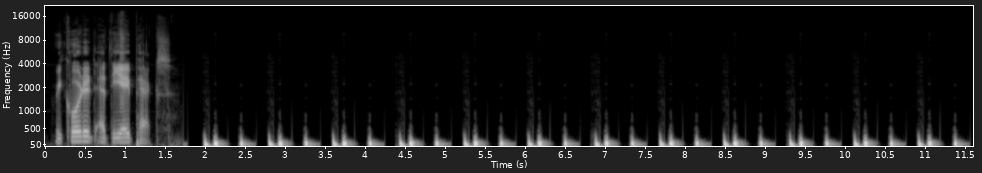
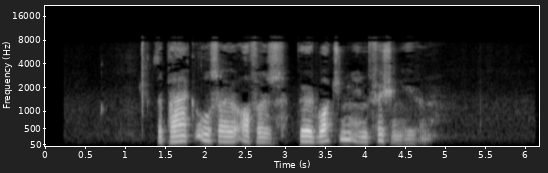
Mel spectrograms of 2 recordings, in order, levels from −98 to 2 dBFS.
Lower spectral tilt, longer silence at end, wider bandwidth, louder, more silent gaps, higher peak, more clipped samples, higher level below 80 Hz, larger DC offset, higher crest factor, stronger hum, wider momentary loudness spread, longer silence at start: first, -7.5 dB/octave vs -4.5 dB/octave; second, 0.15 s vs 1.35 s; second, 6 kHz vs 9 kHz; second, -28 LUFS vs -25 LUFS; first, 1.78-1.84 s vs none; second, -8 dBFS vs -4 dBFS; neither; first, -28 dBFS vs -82 dBFS; neither; about the same, 18 dB vs 22 dB; neither; second, 6 LU vs 17 LU; second, 0.15 s vs 1.2 s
